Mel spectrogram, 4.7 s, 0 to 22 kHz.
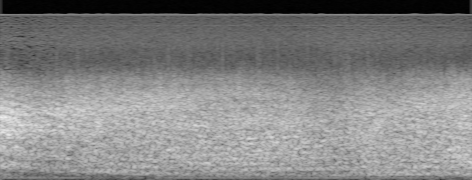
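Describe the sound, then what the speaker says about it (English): A jet aircraft's engine noise, recorded for a 1968 NASA aeronautics study of the problem, holds as a loud, steady broadband roar with no break for the whole stretch. "Jet aircraft noise is a continuing national problem."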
